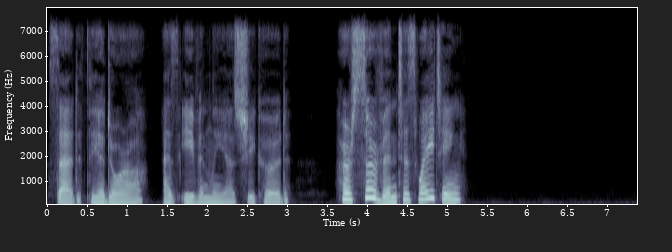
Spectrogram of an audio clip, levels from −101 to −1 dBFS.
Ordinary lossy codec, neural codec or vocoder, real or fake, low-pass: Opus, 64 kbps; none; real; 7.2 kHz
